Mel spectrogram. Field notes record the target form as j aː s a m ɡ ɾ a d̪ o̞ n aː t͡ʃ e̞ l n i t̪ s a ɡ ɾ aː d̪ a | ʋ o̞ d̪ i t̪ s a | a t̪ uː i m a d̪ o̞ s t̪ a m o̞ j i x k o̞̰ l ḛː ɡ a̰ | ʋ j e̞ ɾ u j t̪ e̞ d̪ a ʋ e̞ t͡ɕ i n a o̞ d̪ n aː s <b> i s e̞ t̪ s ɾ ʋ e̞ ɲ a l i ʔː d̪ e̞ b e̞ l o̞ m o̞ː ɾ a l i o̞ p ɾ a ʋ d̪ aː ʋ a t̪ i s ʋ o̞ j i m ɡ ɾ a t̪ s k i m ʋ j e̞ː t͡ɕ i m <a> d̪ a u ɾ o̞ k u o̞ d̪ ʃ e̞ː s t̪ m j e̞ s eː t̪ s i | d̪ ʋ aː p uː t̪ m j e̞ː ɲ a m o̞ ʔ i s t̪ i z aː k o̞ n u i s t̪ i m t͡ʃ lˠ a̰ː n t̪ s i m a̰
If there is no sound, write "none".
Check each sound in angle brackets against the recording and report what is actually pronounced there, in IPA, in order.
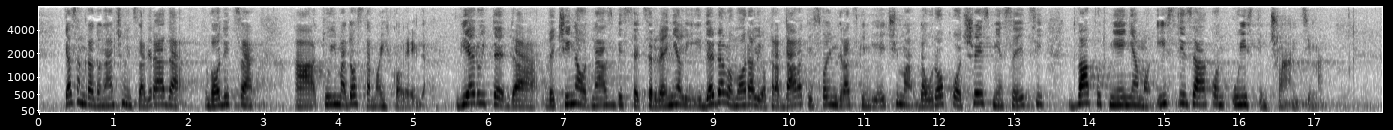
b, a

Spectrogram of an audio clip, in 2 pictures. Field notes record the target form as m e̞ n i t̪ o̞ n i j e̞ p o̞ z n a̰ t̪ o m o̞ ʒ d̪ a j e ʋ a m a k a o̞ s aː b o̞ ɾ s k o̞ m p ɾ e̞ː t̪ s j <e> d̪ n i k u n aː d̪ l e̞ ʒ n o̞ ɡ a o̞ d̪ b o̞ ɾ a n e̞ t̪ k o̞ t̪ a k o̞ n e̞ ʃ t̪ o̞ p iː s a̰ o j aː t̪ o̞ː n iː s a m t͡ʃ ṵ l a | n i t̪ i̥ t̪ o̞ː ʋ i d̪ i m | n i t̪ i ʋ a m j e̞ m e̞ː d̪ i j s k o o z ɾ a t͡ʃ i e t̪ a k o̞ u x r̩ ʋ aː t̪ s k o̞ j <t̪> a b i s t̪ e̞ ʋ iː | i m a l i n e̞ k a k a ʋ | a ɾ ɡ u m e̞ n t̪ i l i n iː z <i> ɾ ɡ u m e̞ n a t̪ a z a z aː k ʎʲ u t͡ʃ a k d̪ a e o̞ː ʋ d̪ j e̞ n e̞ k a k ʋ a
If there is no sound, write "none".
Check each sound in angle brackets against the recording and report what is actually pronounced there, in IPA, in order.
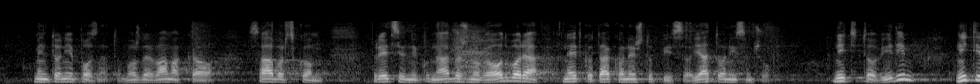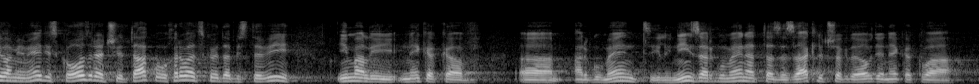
e, d̪, a

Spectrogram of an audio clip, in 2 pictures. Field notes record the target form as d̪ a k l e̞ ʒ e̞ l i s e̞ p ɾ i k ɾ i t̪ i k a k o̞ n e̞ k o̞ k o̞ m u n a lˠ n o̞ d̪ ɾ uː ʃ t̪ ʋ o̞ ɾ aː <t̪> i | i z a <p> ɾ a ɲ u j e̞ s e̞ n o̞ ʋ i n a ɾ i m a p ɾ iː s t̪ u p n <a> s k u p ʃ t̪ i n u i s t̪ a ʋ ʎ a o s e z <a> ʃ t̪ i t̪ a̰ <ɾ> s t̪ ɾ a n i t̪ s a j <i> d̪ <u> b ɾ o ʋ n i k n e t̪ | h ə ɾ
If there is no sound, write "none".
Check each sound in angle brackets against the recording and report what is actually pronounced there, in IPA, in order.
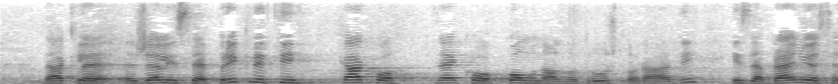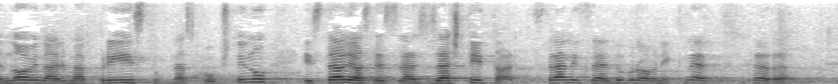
d̪, b, a, a, ɾ, e, u

